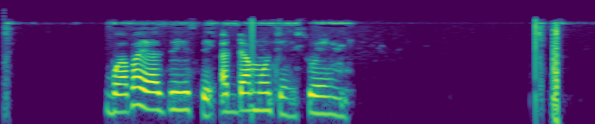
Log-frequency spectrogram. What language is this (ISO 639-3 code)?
lug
